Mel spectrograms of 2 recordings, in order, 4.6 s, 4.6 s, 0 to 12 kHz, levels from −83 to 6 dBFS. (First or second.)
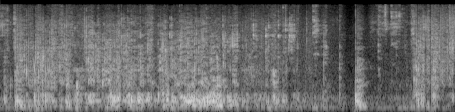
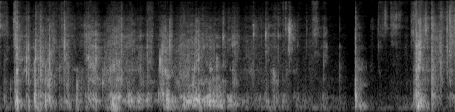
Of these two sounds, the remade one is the second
